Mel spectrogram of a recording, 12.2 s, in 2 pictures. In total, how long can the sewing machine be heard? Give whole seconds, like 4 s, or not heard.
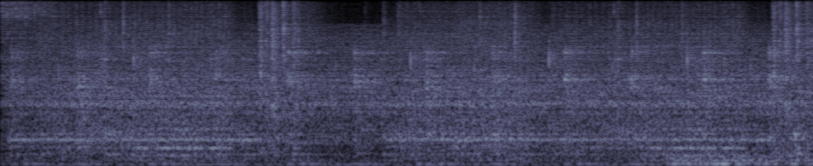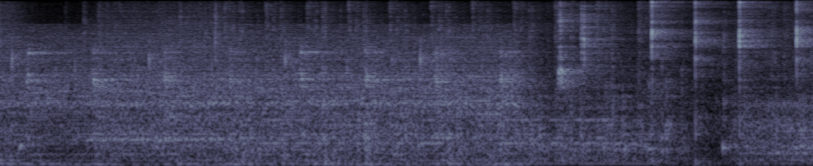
12 s.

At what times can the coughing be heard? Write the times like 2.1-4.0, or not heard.
5.0-6.3.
